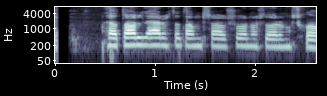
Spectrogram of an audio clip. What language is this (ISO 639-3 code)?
isl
